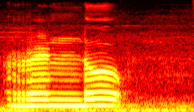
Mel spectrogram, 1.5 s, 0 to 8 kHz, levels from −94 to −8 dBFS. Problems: constant background noise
